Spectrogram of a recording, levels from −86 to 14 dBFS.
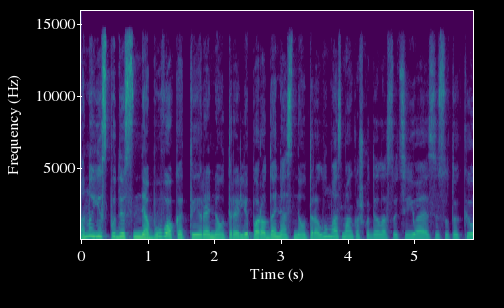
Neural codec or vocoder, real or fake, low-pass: vocoder, 44.1 kHz, 128 mel bands every 512 samples, BigVGAN v2; fake; 14.4 kHz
